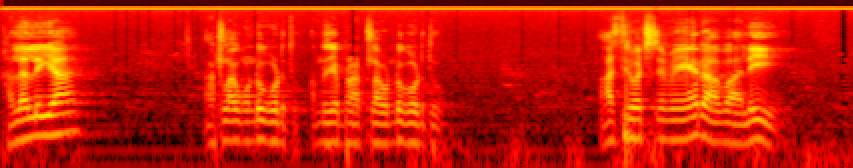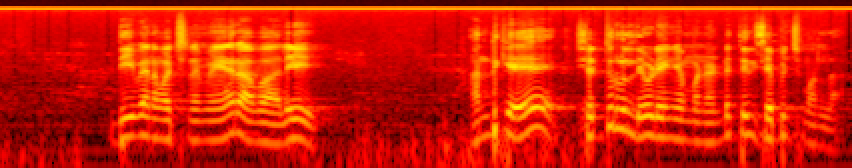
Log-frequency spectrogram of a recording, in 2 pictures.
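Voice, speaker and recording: A male pastor from India preaches a sermon in church, speaking emphatically in a slightly high voice. He asks the congregation questions and has them repeat lines after him.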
